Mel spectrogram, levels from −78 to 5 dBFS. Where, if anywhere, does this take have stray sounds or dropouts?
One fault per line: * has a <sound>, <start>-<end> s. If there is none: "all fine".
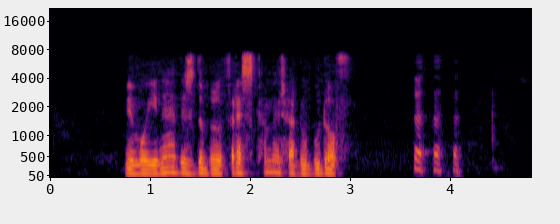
* has a laugh, 3.6-4.1 s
